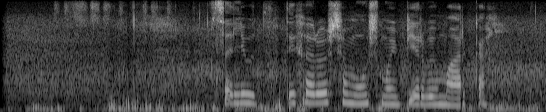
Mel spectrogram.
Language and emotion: Russian, positive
